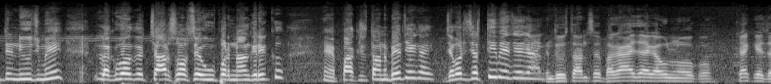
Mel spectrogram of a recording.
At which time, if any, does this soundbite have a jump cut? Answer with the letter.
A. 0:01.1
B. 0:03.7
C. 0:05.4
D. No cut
C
